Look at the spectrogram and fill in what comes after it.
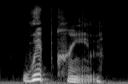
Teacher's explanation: You close your mouth for the P in whip, stop the sound, and then open your mouth to say cream.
